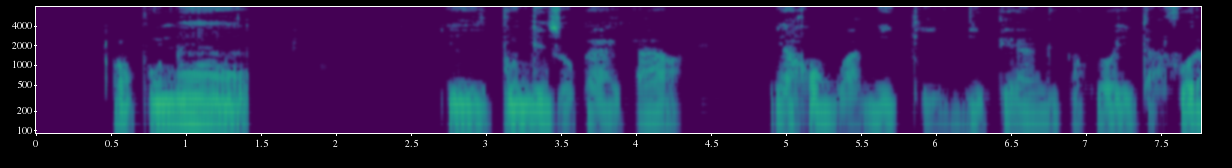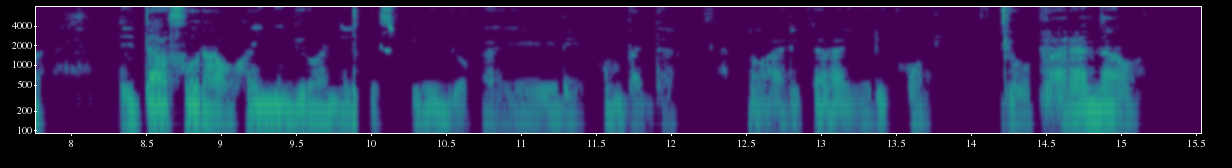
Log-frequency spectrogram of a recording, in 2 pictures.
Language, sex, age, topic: Oshiwambo, male, 18-24, finance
